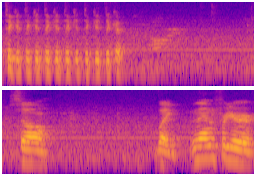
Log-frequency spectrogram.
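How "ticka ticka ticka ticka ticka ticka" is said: quick, soft "ticka, ticka" run; fast feeder-call ticking. Shown as a demonstration. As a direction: rattle off "ticka" like a feeding duck. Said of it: "you can say it a lot faster and go like".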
